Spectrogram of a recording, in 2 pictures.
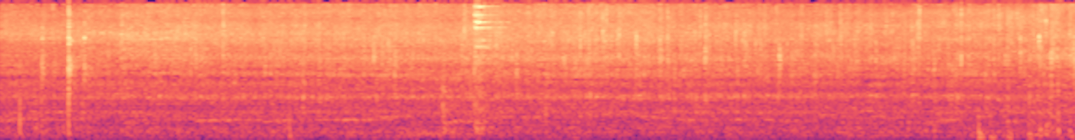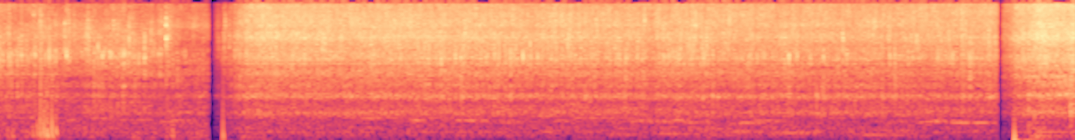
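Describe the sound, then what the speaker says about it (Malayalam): Ground masala and small onions frying in oil for vegetable mappas, a dense continuous hiss that briefly dips and then returns louder and steadier, with no voices. "ഈ മസാലയൊക്കെ ഇതിൽ കിടന്നിട്ട് നന്നായിട്ടൊന്ന് മൂത്ത് വരണം"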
